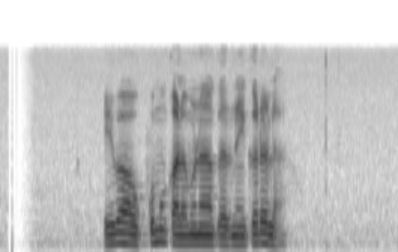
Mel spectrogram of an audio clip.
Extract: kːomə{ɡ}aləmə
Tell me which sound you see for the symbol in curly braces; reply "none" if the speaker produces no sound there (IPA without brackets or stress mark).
k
